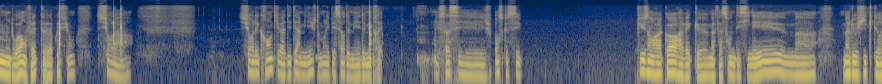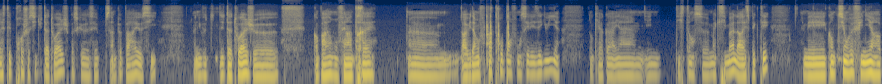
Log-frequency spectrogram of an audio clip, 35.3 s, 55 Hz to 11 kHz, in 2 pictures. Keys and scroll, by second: 3.3 Tab, 27.7 Tab, 32.3 Tab.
